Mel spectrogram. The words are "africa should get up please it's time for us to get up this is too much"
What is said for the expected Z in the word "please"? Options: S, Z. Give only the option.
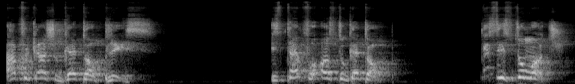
S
